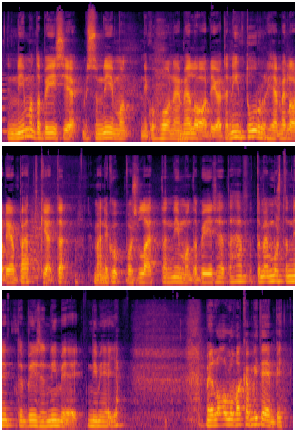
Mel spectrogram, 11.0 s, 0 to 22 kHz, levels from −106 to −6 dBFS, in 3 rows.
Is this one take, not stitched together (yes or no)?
no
